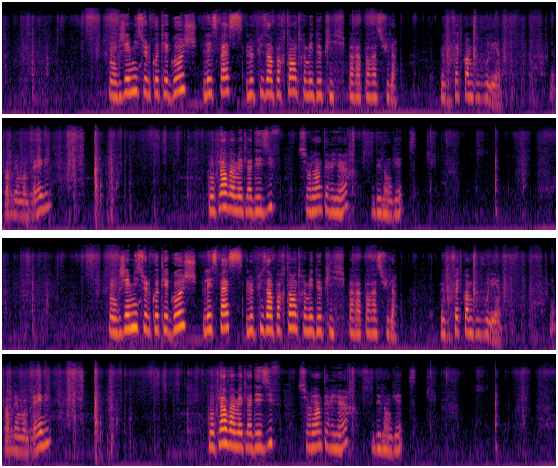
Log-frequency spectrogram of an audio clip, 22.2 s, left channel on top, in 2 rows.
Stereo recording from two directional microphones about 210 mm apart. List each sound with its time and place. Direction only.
2.1 s speech: 25° right (ahead or behind)
8.7 s speech: 35° right (ahead or behind)
11.1 s speech: 35° right (ahead or behind)
15.1 s speech: 20° right (ahead or behind)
